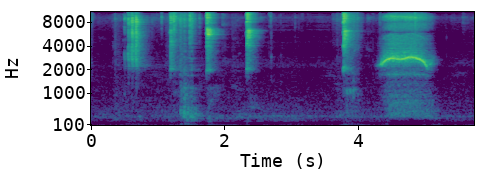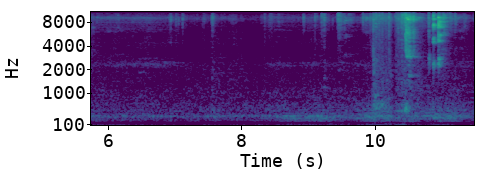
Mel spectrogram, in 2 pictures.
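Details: Pet budgerigar making a string of short scratchy clicks and chirps, then one loud arched whistle lasting about a second, followed by silence and a few soft chatters near the end.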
